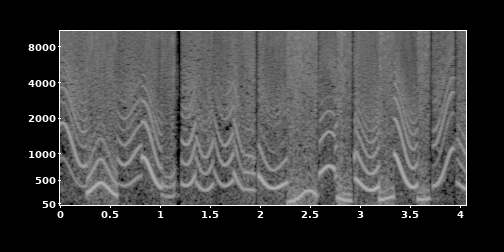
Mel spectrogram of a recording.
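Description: ZynAddSubFX software synthesizer patch played monophonically in legato mode from a MIDI keyboard. An LFO on the pitch makes each note swoop up and down about twice a second over a hiss, as a synthesized imitation of a vinyl record scratch.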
